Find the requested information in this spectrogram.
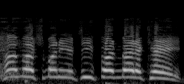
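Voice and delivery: shouted call for a crowd's response; rally shout. Real, not acted. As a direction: fire the question out to rouse a crowd.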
